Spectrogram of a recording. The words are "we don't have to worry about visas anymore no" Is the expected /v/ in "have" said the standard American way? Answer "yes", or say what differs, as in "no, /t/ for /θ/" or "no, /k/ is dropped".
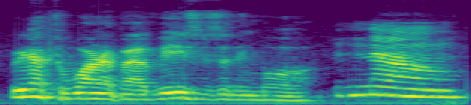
no, /f/ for /v/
